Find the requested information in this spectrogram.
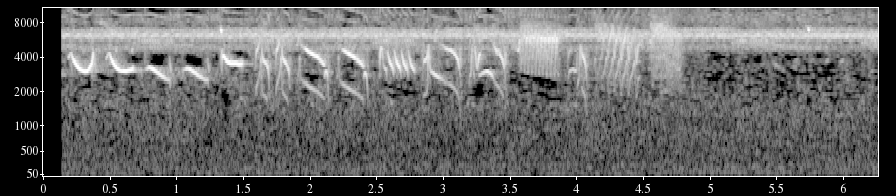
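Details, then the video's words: An indigo bunting sings a quick, bright series of high paired notes over about two seconds, while a steady insect drone hums throughout. "indigo bird singing"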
